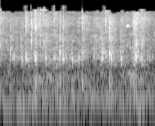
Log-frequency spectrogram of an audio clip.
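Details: Horse being ridden on a tour through Vigan, Philippines; sharp hollow clip-clop hoof strikes on pavement in quick succession over a steady low rumble of street noise.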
